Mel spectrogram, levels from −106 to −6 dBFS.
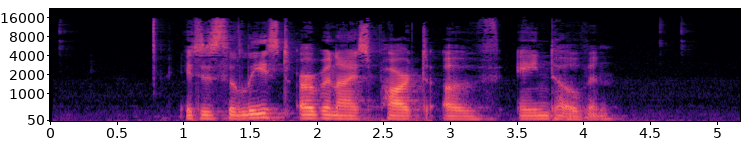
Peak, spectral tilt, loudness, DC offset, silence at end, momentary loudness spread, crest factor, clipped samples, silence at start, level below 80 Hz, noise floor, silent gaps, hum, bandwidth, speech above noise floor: -16 dBFS; -4.5 dB/octave; -35 LUFS; under 0.1%; 0.95 s; 15 LU; 22 dB; under 0.1%; 1.05 s; -64 dBFS; -72 dBFS; none; none; 16 kHz; 38 dB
